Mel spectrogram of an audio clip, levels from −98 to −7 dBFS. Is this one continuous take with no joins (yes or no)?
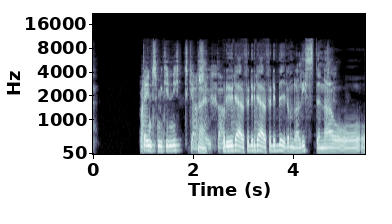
no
